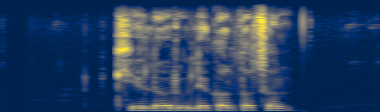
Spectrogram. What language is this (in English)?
Nepali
